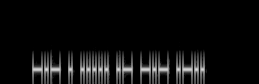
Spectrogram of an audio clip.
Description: Morse code, heard as a keyed tone, about 41 wpm, 700 Hz. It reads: KE5AKL
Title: NA SOTA Chaser Callsigns 40wpm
